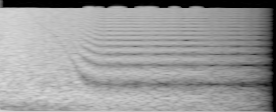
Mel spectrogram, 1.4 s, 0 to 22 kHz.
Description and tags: Quick Downward Noise2fad
downward noise fading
